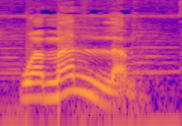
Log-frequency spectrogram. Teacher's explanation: Wa man lam, nun sukun bertemu dengan lam. Nun dibaca samar, lam dibaca tanpa dengung. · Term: idgham bila gunnah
